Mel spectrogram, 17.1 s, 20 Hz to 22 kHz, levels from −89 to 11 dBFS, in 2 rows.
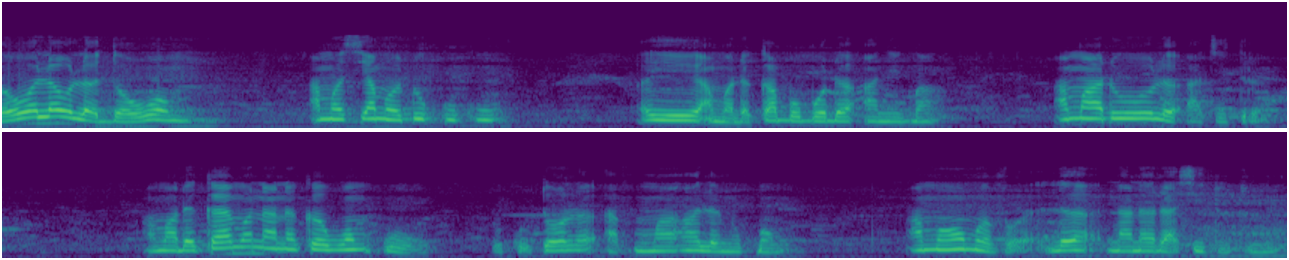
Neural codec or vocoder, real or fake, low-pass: none; real; 7.2 kHz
